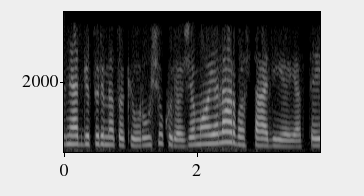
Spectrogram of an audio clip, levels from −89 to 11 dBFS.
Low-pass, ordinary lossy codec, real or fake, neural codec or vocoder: 3.6 kHz; AAC, 24 kbps; real; none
